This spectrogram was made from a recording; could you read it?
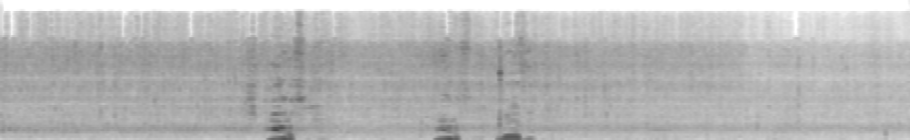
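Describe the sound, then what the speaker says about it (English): River flowing at a trail crossing on the Appalachian Trail, a steady soft rush of water running throughout at moderate distance, with someone speaking briefly three times over it. "Got a little river crossing here."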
